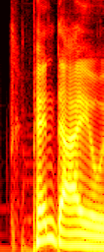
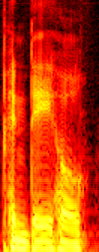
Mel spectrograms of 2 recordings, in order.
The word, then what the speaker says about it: pendejo: Pendio is the most fucking Anglicanized white boy pronunciation of pendejo.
